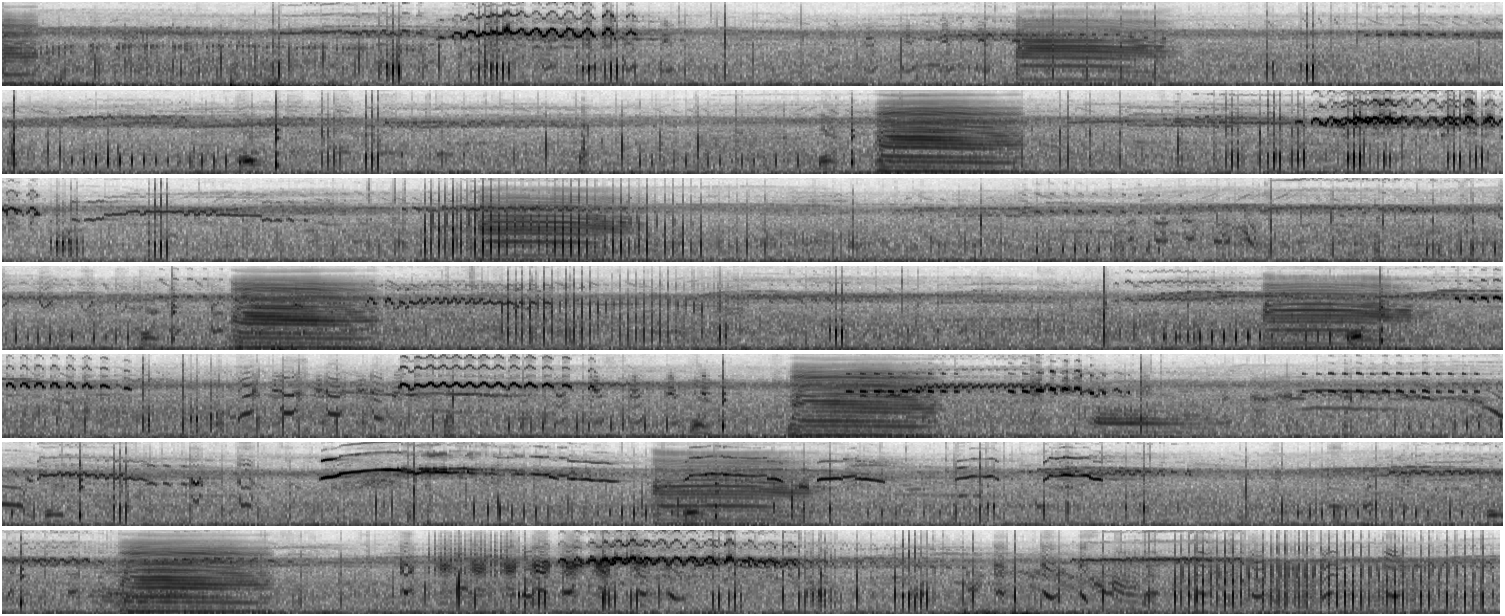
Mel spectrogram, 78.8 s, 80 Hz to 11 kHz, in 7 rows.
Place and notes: United States Minor Outlying Islands - Laysan albatross dancing ...
Laysan albatross dancing ... Sand Island ... Midway Atoll ... calls and bill clapperings ... white terns ... black noddy ... canaries ... open Sony ECM 959 one point stereo mic to Sony Minidisk ... warm ... sunny ... blustery morning ...
27 December 1997, 11:30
